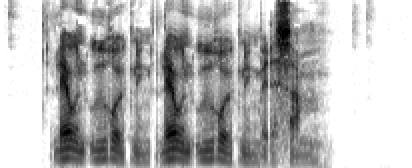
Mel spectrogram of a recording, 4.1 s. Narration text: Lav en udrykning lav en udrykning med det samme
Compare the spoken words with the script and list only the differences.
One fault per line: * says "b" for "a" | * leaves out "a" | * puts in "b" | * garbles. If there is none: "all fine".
all fine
